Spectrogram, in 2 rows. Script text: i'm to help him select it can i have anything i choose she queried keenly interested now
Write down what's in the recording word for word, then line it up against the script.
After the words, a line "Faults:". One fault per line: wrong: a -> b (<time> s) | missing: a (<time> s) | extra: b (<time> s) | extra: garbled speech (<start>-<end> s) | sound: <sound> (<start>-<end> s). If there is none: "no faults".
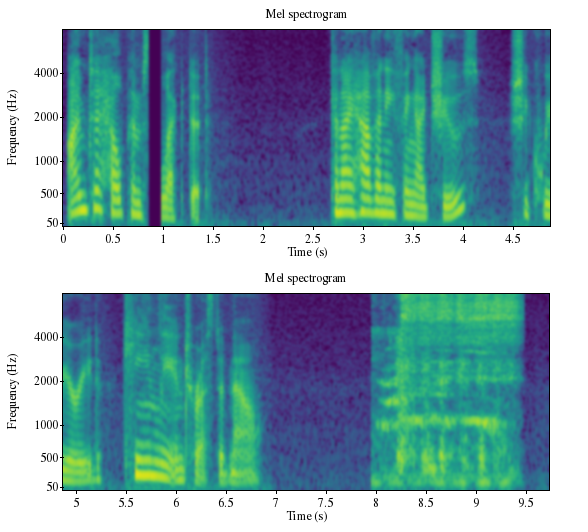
i'm to help him select it can i have anything i choose she queried keenly interested now
Faults:
sound: dropout (0.8-1.0 s)
sound: sigh (7.9-9.5 s)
